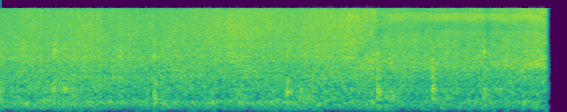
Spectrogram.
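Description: Minced chicken larb sizzling in a hot wok as it is stir-fried, with a metal spatula scraping and tapping against the pan now and then. The sound cuts off abruptly near the end.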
